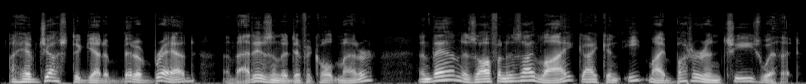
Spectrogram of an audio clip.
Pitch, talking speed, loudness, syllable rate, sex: 120 Hz, 230 wpm, -18 LUFS, 4.4 syllables/s, male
